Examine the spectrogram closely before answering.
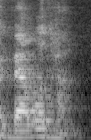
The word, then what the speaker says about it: ব্যবধান: এরপর রয়েছে ব্যবধান, ব জফলা ব্যা, ব্যা।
